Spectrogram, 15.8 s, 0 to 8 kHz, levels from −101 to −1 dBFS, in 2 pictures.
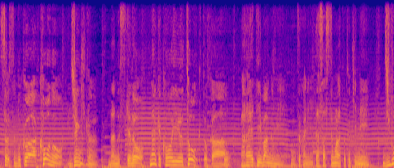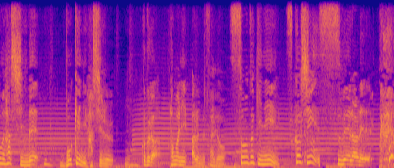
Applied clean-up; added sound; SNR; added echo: none; Trumpet; 15 dB; none.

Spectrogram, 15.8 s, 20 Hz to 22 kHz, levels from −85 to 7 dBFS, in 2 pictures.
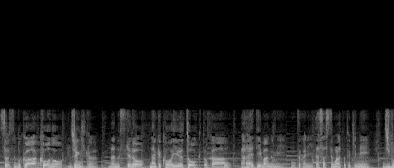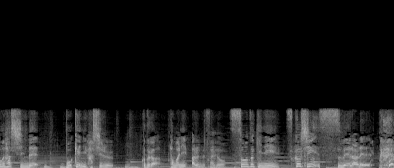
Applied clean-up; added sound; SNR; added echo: none; none; none; none.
